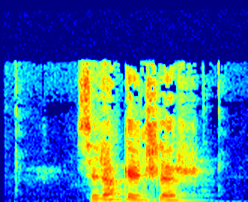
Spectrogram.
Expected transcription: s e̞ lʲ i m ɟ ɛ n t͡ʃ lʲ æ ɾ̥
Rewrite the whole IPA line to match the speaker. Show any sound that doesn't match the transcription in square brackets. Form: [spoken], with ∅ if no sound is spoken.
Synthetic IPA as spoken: s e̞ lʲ [a] m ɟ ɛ n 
